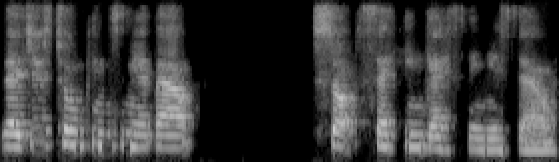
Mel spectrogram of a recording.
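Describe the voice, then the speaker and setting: A woman with an Essex accent giving a live psychic reading, chatty and rambling, talking warmly to viewers by name. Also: mid-range voice, measured pace, highs cut off. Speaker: psychic medium. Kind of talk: live online mediumship reading.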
